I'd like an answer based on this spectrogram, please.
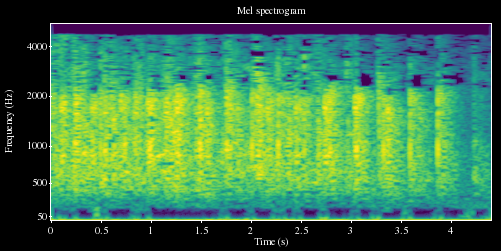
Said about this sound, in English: Give Jesus a hand clap. Hallelujah.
